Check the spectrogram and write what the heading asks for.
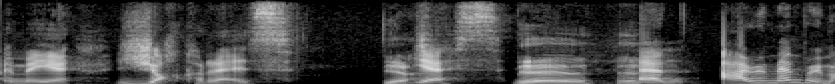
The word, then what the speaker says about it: Gyökeres: No, I've pronounced that wrong now that Ali's not in my ear. Gyökeres.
